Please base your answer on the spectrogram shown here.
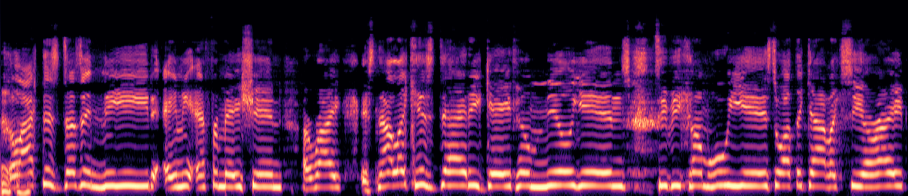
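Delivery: lightly put-on stump-speech accent; mock campaign politician. Campaign manager sneering at a rival's rich daddy, in mock politician style. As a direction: defend the candidate like a politician.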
